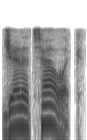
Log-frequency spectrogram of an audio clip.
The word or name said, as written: genitalic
